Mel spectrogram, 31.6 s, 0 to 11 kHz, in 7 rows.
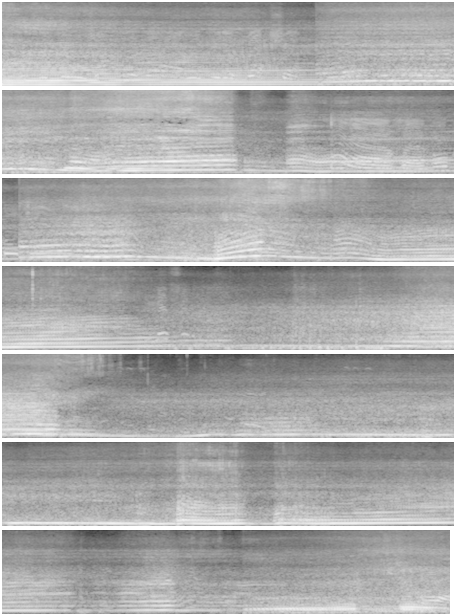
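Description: Competition cars accelerating hard up a hill-climb road one after another, the engine note climbing and dropping back with each gear change. At the start it is a classic Fiat 500 Abarth's small rear engine going past.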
